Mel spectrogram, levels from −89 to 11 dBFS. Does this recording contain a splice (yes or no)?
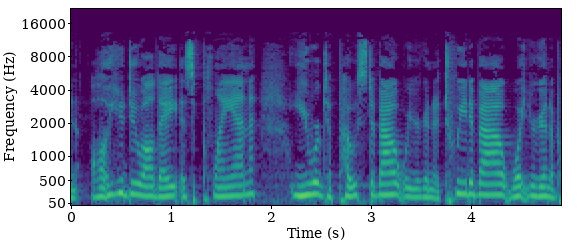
yes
